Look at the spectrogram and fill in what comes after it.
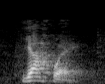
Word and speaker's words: Yahweh: Well, in Hebrew, it's, we think, pronounced this way, just one word, Yahweh.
